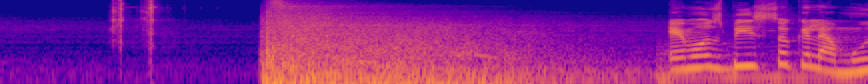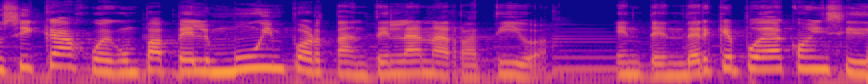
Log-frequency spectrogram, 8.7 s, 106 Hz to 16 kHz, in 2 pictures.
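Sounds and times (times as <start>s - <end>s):
metallic clicks: 0.6s - 1.0s
gunshot: 1.3s - 3.4s
cymbal crash: 1.3s - 3.8s
speech: 3.4s - 8.6s.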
